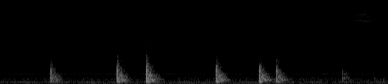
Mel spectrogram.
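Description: Chalk taps and strokes on a board during a Class 12 surface chemistry lesson, seven short, sharp scratches at an irregular pace, close and clear over a quiet room hum.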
